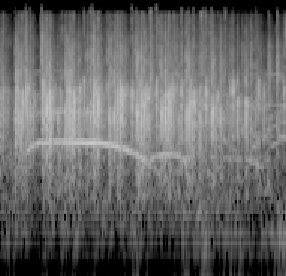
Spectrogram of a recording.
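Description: An audience bursts into steady applause for the next comedian during stand-up week, a dense, continuous wash of clapping that holds at a fairly loud level for about three seconds, with a thin whistle gliding through the middle.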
